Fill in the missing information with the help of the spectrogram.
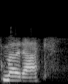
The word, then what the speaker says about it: Modoc: But first, is that Modoc County? How do you say that? – It's Modoc.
